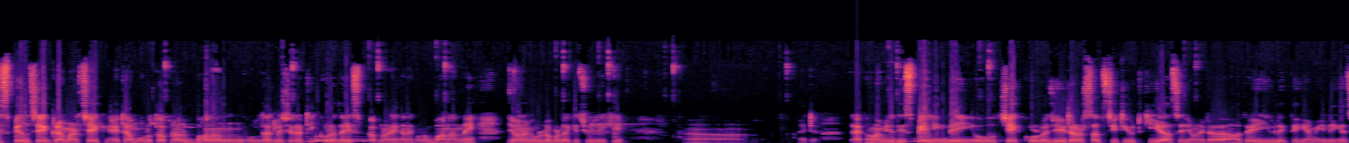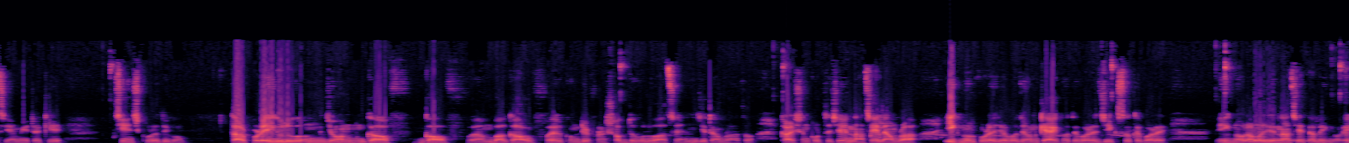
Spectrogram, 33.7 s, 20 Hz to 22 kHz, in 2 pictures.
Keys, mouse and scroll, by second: 2.5 click, 3.5 click, 14.8 click, 18.1 click, 24.5 click, 26.5 click, 30.6 click.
